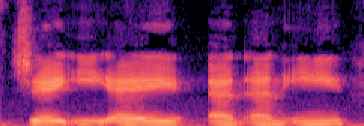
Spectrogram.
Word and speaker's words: Jeanne: It's Jeanne, but she pronounces it Jean because she's bougie.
